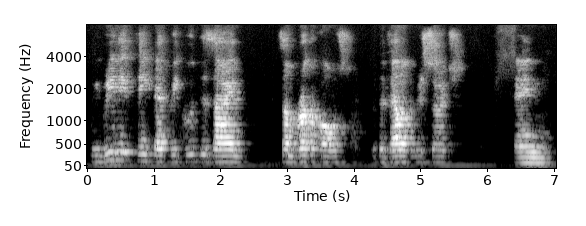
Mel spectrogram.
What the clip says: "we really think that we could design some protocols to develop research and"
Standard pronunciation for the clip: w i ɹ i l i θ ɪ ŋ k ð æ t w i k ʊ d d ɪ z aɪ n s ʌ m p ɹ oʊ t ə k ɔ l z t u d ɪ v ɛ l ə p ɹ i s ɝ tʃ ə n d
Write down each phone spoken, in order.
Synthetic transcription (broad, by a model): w i ɹ i l i θ ɪ ŋ k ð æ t w i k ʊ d d ɪ z aɪ n s ʌ m p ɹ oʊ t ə k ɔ l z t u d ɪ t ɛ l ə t ɹ i s ɝ tʃ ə n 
